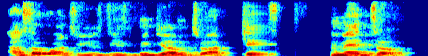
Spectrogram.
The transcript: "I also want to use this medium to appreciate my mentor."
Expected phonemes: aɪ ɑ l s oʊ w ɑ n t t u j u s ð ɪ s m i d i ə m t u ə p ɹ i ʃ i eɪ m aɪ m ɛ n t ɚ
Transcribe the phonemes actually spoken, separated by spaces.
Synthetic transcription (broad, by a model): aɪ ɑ s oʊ w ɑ n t t u j u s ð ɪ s m i d i ə m t u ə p l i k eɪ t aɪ m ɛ n t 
